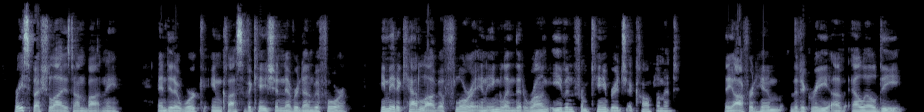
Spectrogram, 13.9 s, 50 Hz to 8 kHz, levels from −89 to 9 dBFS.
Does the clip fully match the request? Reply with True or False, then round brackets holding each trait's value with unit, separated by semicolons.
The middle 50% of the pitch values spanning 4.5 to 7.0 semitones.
False (3.4 semitones)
